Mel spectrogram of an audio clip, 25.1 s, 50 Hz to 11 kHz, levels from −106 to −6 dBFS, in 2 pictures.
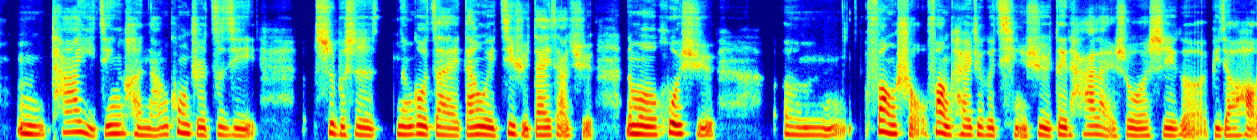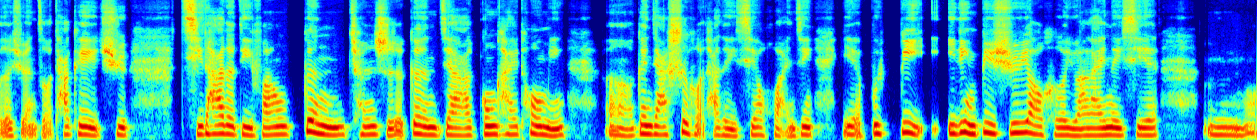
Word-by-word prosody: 嗯， 200 -2 +1
他 240 +1 -2
已 210 -10 -1
经 205 +5 +1
很 185 -4 -3
难 165 +3 -3
控 220 +2 0
制 175 -4 -1
自 180 +3 -4
己 165 -2 -2 0.5
是 225 - +1
不 190 - -2
是 175 -3 -2 0.2
能 190 -1 +2
够 200 -1 +3
在 175 -3 -3
单 180 +3 +1
位 180 -3 +4
继 195 +6 -1
续 160 - -1
待 175 +2 -1
下 - - -4
去。 - - -7 0.3
那 - - +2
么 195 -2 +5
或 210 +3 +5
许， 205 - -3 0.6
呃， 200 - -3 0.7
放 255 -6 +5
手 - - -3
放 235 -5 +5
开 185 0 -1
这 185 +2 -2
个 170 -1 -1
情 165 0 -4
绪 165 +1 +1
对 180 +3 +1
他 195 +3 -3
来 180 -4 -4
说 160 +1 -1
是 165 +1 -2
一 165 - +2
个 - - -5
比 165 - 0
较 165 0 -2
好 170 - 0
的 - - -2
选 155 - -6
择， - - -8
他 185 - -5
可 190 +1 -1
以 175 -3 +4
去 175 0 0 0.5
其 190 - +1
它 205 +1 +2
的 200 -2 +2
地 185 -1 +1
方 180 +3 0
更 190 -8 +5
诚 190 0 -1
实， 165 -4 -1
更 185 -4 +3
加 170 -1 -2
公 195 +4 +4
开 190 0 -4
透 205 0 +1
明， 170 -2 +4 0.4
呃， 160 -1 -4
更 200 +4 +4
加 185 -1 0
适 235 +6 0
合 195 - -4
他 - - -7
的 170 - -3
一 155 - +1
些 180 +4 -4
环 165 - -6
境。 180 +2 +1 0.2
也 190 -1 -1
不 210 - +2 0.2
必 235 - +1 0.2
一 210 - +2
定 210 -2 +5
必 225 +1 +3
须 225 +2 +2
要 220 -5 +2
和 175 -1 -2
原 165 -1 0
来 170 0 +1
那 175 -1 +5
些， 170 +1 -1 0.5
嗯， 175 -2 -2
185 Hz, 220 characters per minute, -20 LUFS, 170-200 Hz, 0.7 s, 么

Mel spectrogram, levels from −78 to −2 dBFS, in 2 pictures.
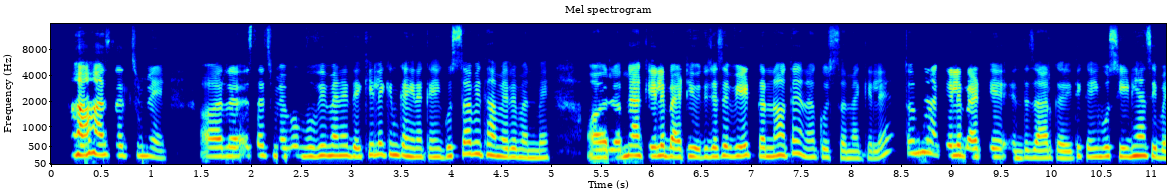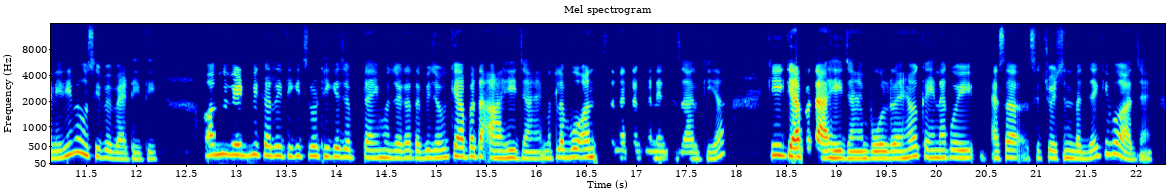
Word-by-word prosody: हाँ, 265 0 +6
हाँ 270 -2 +8
सच 255 -1 -8
में 230 -6 -4 0.5
और 230 0 +2 0.2
सच 255 +1 -6
में 230 -2 -5
वो 250 - -6
मूवी 235 +2 0
मैंने 250 0 +2
देखी 235 +3 -2
लेकिन 275 -1 0
कहीं 240 -3 +2
न 220 - -1
कहीं 220 0 -3
गुस्सा 235 +7 +1
भी 295 - 0
था 265 -1 +2
मेरे 220 -2 0
मन 200 -2 -4
में। 195 +1 -5 0.4
और 200 0 +1
मैं 255 +1 +5
अकेले 245 0 +4
बैठे 230 -1 +2
हुई 220 - +2
थी 220 - -5
जैसे 230 +3 +1
वेट 245 +3 +2
करना 230 +1 +1
होता 265 +4 -1
है 305 - -1
ना 215 -4 -5
कुछ 210 -2 -7
समय 180 -2 -8
के 180 - -12
लिए, 295 - -7
तो 310 - -4
मैं 335 -3 0
अकेले 260 -1 +2
बैठ 215 -2 +2
के 220 - 0
इंतज़ार 190 +1 -2
कर 195 - -7
रही 180 0 -2
थी 235 - -6
कहीं 220 -1 -4
वो 230 - +1
सीढ़ियाँ 235 +1 +3
सी 235 -2 0
बनी 190 -1 -4
थी 265 - +2
मैं 335 - 0
उसी 240 -6 -1
पे 195 -2 -5
बैठी 165 -1 -6
थी। 165 0 -10 0.5
और 260 - +2
मैं 280 +1 +1
वेट 270 -1 +4
भी 275 - 0
कर 255 -2 -1
रही 245 0 -1
थी 230 0 -5
कि 240 - -4
चलो 245 +1 -3
ठीक 230 -1 -4
है 225 - +2
जब 210 -2 -4
टाइम 200 -1 -2
हो - - -2
जाएगा 190 +1 -3
तभी 190 +2 -4
जाऊँगी 195 +3 -3
क्या 230 - +6
पता 235 +1 +1
आ 190 -3 +1
ही 195 +1 +1
जाएँ। 175 -1 -6
मतलब 195 +2 -3
वो 215 - +1
अंत 215 +2 +1
समय 195 0 -11
तक 180 - -14
मैंने 180 0 -6
इंतज़ार 170 -1 -8
किया 170 +7 -5 0.5
कि 260 0 +4
क्या 230 -3 +11
पता 225 - +7
आ - - +10
ही 185 0 +3
जाएँ, 180 0 0
बोल 180 0 +1
रहे 180 0 0
हैं 195 +4 0
और 235 - +2
कहीं 210 -5 -3
ना 195 0 -2
कोई 195 0 -2 0.2
ऐसा 195 +2 0
सिचुएशन 190 0 -5
बन 175 -2 -4
जाए 190 +4 -3
कि 290 - -7
वो 295 - -1
आ 225 -8 +2
जाएँ। 150 - -10
220 Hz, 290 wpm, -25 LUFS, 190-245 Hz, 0.5 s, क्या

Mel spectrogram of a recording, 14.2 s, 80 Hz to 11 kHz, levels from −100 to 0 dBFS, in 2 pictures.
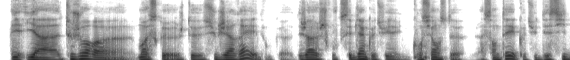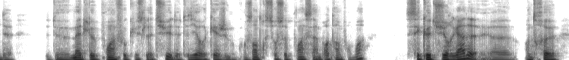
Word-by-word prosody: et 125 -2 +1
il 125 - -1
y 130 - +8
a 110 -2 +2
toujours, 140 +4 +3
heu, 110 -2 -2
moi 130 +1 +3
ce - - -3
que 115 +1 -2
je 110 - -9
te 110 0 -3
suggérerais 120 - +1
donc, 115 -1 -16
heu, 115 0 -19
déjà, 125 +3 +3
je 105 - -3
trouve 120 -2 -11
que - - -9
c'est 110 - -1
bien 145 +5 +4
que 110 -4 -4
tu 100 +1 -5
aies 100 +1 -5
une 110 +1 -20
conscience 120 +1 0
de - - -8 0.2
la 105 - -14
santé 105 - 0
et 145 - -2
que - - -11
tu 100 +3 -9
décides 110 +1 -3 0.4
de 95 0 -7
mettre 115 +2 +4
le 110 - +4
point 115 +4 +3
focus 115 +2 -6
là-dessus 115 +5 -3
et - - +1
de 105 - -4
te 100 - -11
dire: 120 0 +3
«OK, 105 +2 -2
je 100 -1 -4
me 100 - -7
concentre 120 +1 -3
sur 115 - -5
ce 105 - -3
point, 125 +5 -1
c'est 125 +1 -5
important 110 0 -2
pour 105 +1 -16
moi». 155 +9 -3 0.5
C'est 120 - 0
que 120 - +8
tu 120 +1 +6
regardes, 125 +9 +6
heu, 100 -1 -6 0.2
entre 110 0 +2
115 Hz, 250 wpm, -24 LUFS, 105-125 Hz, 0.5 s, y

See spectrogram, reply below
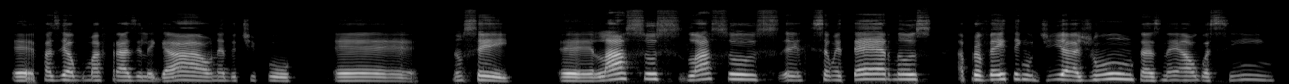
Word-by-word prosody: é 180 0 +3
fazer 200 0 -4
alguma 190 0 -3
frase 185 -1 -3
legal, 180 +1 0
né, 180 0 -8
do 175 0 -10
tipo, 175 -2 -6 0.4
eh, 170 -3 -1 0.3
não 185 +2 -11
sei, 180 -7 +1 0.4
eh: 165 -1 +4
"Laços 250 +5 +3
laços, 230 0 +1
eh, 190 -1 -6
que - - -23
são 205 -2 -6
eternos, 235 +2 +1 0.2
aproveitem 230 +3 +1
o 215 - -6
dia 205 +1 0
juntas", 215 -2 0
né, 195 0 -7
algo 190 -1 -4
assim. 195 +3 -11
195 Hz, 115 wpm, -25 LUFS, 180-225 Hz, 0.4 s, eh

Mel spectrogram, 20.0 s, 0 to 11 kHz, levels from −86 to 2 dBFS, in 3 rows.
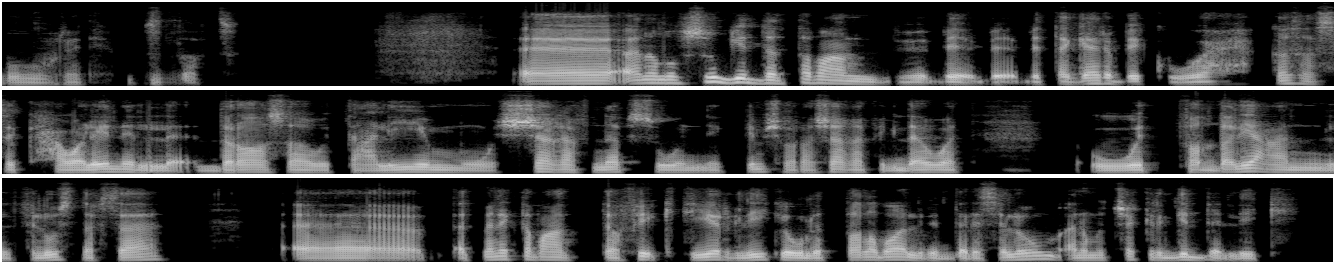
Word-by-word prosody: وولادِك، 75 -1 -11
بالضبط. - - -14 1.4
آآ 110 +2 +4
أنا 130 - +1
مبسوط 130 +7 +2
جدًا 130 -6 +3
طبعًا 110 -9 +1
ب - - -13
ب 80 - -1
ب - - +2
بتجاربِك 110 -2 -1
وح 90 +3 -4
قصصِك 100 -4 -5
حوالين 95 +4 +3
ال 90 -4 0
الدراسة 90 +4 0
والتعليم 80 +2 -1
والشغف 90 +6 +3
نفسه 95 -1 -1
وإنِّك 80 -1 -3
تمشي 95 -2 -2
ورا 80 - -5
شغفِك 85 -2 -2
دوّة 90 +3 +1 0.6
وتفضّليه 85 +5 +1
عن 85 -6 -2
الفلوس 90 +6 -3
نفسها، 95 +6 -1 0.7
آآ 80 +1 +2 0.2
أتمنى 105 +2 -1
لِك - - -5
طبعًا 105 -1 +1
التوفيق 85 - -2
كتير 105 +3 +1
ليكِ 100 +6 -1
وللطلبة 95 +4 +2
اللي 95 -4 0
بتدرّسي 85 +4 -1
لهم، 120 +4 0
أنا 90 - 0
متشكِّر 90 +2 0
جدًا 90 0 0
ليكِ. 80 -1 -6
90 Hz, 130 wpm, -22 LUFS, 80-105 Hz, 1.4 s, آآ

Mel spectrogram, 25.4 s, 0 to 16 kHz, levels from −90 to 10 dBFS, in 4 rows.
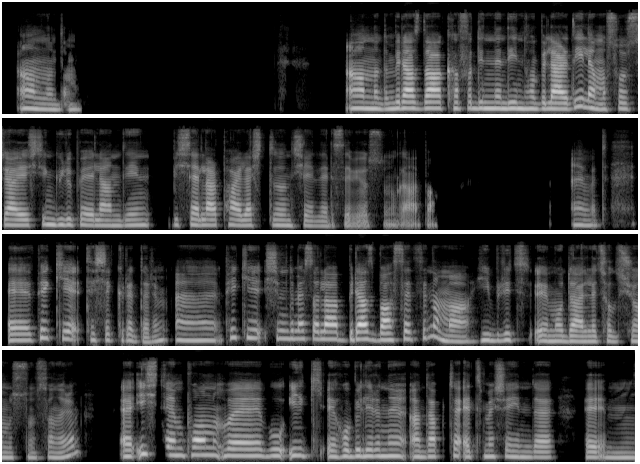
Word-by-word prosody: Anladım. 170 -4 -2 2.6
Anladım, 190 -2 +2
biraz 200 -1 +6
daha 200 0 +7
kafa 200 0 -3
dinlediğin 195 -1 +3
hobiler 185 -1 +4
değil 250 -3 +1
ama 175 -3 -1
sosyalleştiğin, 180 +1 -1
gülüp 185 0 -5
eğlendiğin, 175 0 -3 0.2
bir 180 - -8
şeyler 180 -1 0
paylaştığın 175 -1 -3
şeyleri 155 -2 -9
seviyorsun 75 0 -11
galiba. - - -9 1.4
Evet, 170 -1 -8 0.4
eee, 200 0 +1
peki, 260 -3 -1
teşekkür 205 -1 -5
ederim. 175 +3 -6
Eee, 195 -1 -2
peki, 285 -1 -4
şimdi 255 -1 -4
mesela 240 -4 +3
biraz 235 -3 +7
bahsettin 235 +7 +2
ama 170 - 0
hibrit, 205 +2 -3
eee, 175 +1 0
modelle 170 -1 +1
çalışıyormuşsun 165 -1 -6
sanırım. 165 - -5 0.4
Eee, 200 +1 +4
iş 280 0 +1
tempon 240 -2 +3
ve 215 -1 +4
bu 210 0 -1
ilk, 230 0 -3
eee, 195 - 0
hobilerini 205 +1 +1
adapte 195 +3 0
etme 195 +1 -2
şeyinde, 175 -3 -2 0.3
emm 165 -2 -2
195 Hz, 110 wpm, -23 LUFS, 175-210 Hz, 2.6 s, daha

